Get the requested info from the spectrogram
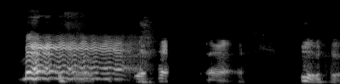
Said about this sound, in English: This is probably a good time for a goat bleat.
